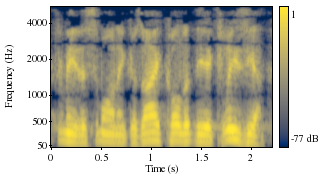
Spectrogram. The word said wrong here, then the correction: ecclesia: and he says it's the ecclesia, and I said, oh, that's good, and right, you just got to get the emphasis on the right syllable, obviously.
